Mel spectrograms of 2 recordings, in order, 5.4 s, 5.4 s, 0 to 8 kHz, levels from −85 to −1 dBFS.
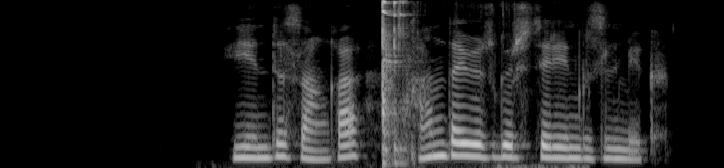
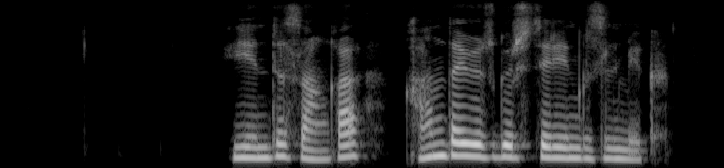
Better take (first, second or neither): second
